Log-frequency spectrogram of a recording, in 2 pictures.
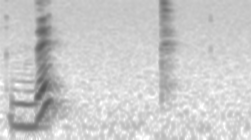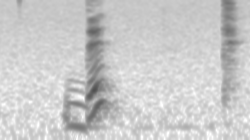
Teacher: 트에서는 소리 없이 바람만 새어나오는 소리가 들리는데요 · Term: 무성음 알파벳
